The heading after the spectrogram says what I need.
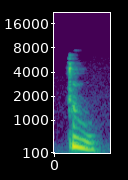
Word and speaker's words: tú: So, the Spanish U is pronounced like the UE in the word due, except that the sound is shorter. Right, let's see. Listen to these words and note how the vowel sounds are all short, crisp, and pure.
